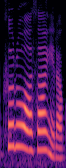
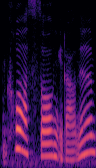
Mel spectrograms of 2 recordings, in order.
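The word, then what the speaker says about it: croissant: 자, 크라성은 성 자, 우리나라 말처럼 크루아상이라고 하는게 아니라 그 에흐름이 흐름이 나기 때문에 크아성이라는 발음으로 바뀌게 됩니다.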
